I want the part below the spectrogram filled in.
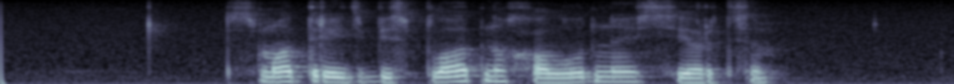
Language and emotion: Russian, neutral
